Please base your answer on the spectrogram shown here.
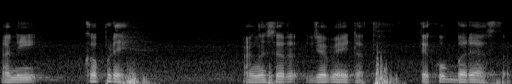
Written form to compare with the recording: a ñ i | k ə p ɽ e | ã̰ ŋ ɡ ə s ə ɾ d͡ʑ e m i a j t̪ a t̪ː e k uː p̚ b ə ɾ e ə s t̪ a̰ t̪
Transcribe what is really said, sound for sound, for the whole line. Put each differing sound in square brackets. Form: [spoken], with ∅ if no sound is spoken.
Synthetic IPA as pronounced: a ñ i | k ə p ɽ e | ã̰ ŋ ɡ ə s ə ɾ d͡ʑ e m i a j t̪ a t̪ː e [kʰ] uː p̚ b ə ɾ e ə s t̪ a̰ t̪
